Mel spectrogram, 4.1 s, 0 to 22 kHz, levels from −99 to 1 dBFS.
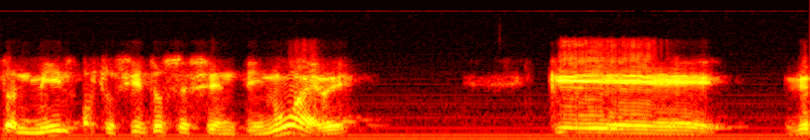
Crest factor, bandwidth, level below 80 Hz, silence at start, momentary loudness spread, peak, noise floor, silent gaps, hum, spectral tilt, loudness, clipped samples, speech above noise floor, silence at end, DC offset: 18 dB; 16 kHz; -54 dBFS; 0 s; 10 LU; -6 dBFS; -50 dBFS; none; none; -3.5 dB/octave; -21 LUFS; under 0.1%; 28 dB; 0 s; under 0.1%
